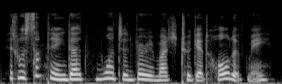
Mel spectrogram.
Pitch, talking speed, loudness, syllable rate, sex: 235 Hz, 255 wpm, -18 LUFS, 6.0 syllables/s, female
